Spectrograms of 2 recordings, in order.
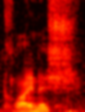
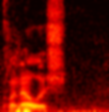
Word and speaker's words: Clynelish: tagged in and uh she said kleine ich probably close to me cuz I woulda said quinella SH and I know I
